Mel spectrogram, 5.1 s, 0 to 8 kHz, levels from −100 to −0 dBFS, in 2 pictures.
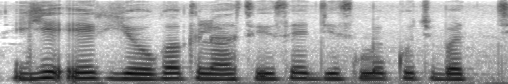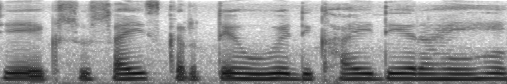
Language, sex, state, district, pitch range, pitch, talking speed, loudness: Hindi, female, Maharashtra, Washim, 185-195 Hz, 190 Hz, 175 wpm, -14 LUFS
